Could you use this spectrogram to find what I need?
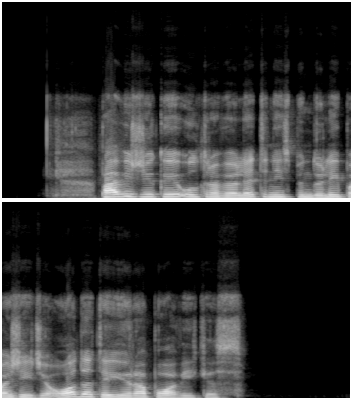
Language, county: Lithuanian, Vilnius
